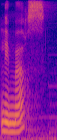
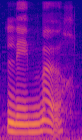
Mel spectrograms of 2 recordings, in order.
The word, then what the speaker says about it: mœurs: Et beaucoup ont tendance à prononcer le S final. Donc, on ne dit pas les mœurs, on dit les mœurs.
